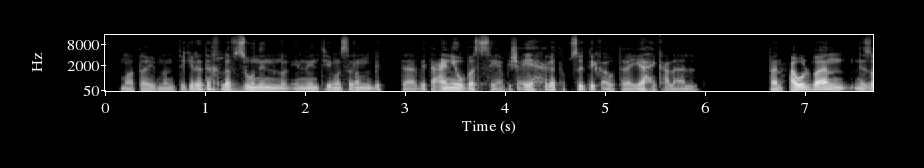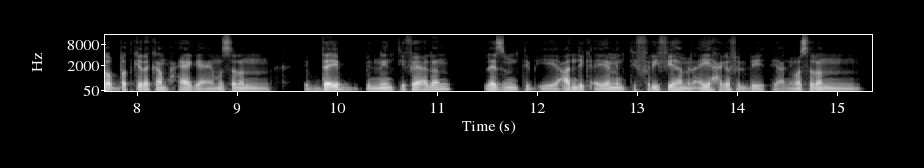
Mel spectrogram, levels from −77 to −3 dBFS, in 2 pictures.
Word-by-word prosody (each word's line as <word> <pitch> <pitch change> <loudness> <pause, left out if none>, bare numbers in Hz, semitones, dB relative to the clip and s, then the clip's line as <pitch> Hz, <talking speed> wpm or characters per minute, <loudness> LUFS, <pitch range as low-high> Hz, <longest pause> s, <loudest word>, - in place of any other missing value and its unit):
ما 95 - -6
طيب، 95 0 -6
ما 95 - -6
أنتِ 95 0 -9
كده 120 +6 0
داخلة 140 -1 0
في 105 - -6
زون 110 +7 +2
إن 125 -6 0
ما 105 - -3
إن 100 +2 -5
أنتِ 125 +3 -3
مثلًا 125 -1 -2
بت 100 -1 -7 0.2
بتعاني 100 +5 +1
وبس. 105 -2 0
يعني 85 - -6
ما - - -14
فيش 110 - -6
أي 125 +1 +1
حاجة 125 +1 -1
تبسِطِك، 120 -3 -3
أو 90 - -4
تريّحِك 90 0 -3
على 85 0 -6
الأقل. 85 +1 -9 0.7
فنحاول 100 +10 +6
بقى 145 0 +8 0.2
نضبّط 115 +5 +1
كده 125 0 +3
كام 125 0 0
حاجة. 120 -3 0
يعني 95 0 -3
مثلًا 110 -3 -2 0.4
ابدئي 125 +9 +7
بإن 110 -5 -4
أنتِ 125 +2 0
فعلًا 135 +4 +2 0.3
لازم 120 +4 +2
تبقي 95 -5 -6
عندِك 120 +6 +1
أيام 105 +6 +1
أنتِ 120 0 -3
free 115 -2 -4
فيها 120 +1 +2
من 100 -3 -3
أي 120 +3 +1
حاجة 115 +1 -2
في 120 - -10
البيت. 95 0 -5
يعني 85 +2 -8
مثلًا 105 -5 -1
110 Hz, 205 wpm, -22 LUFS, 95-125 Hz, 0.7 s, بقى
